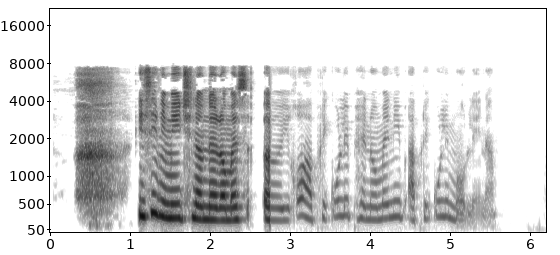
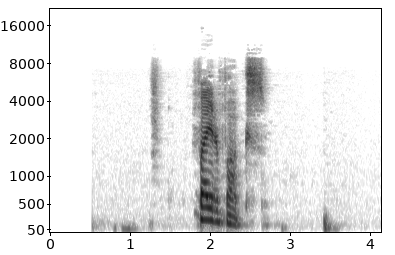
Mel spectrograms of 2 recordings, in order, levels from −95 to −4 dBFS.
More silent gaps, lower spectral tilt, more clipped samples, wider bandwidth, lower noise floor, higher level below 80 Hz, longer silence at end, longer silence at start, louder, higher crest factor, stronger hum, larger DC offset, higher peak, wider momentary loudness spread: first, 2.60-2.65 s vs none; about the same, -2 dB/octave vs -3 dB/octave; neither; second, 8 kHz vs 9.4 kHz; first, -80 dBFS vs -73 dBFS; second, -76 dBFS vs -56 dBFS; first, 1.05 s vs 0.65 s; second, 0.35 s vs 1.25 s; about the same, -19 LUFS vs -18 LUFS; about the same, 20 dB vs 24 dB; neither; neither; about the same, -4 dBFS vs -2 dBFS; about the same, 25 LU vs 26 LU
